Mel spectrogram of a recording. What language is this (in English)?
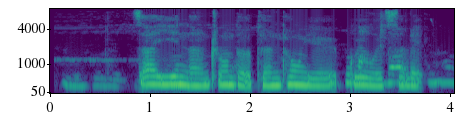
Chinese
